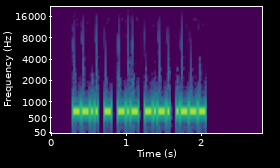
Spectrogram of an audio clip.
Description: Morse code, heard as a keyed tone, about 40 wpm, 700 Hz. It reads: ZTKCJ
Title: Code Groups - 5 Letters - 40wpm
